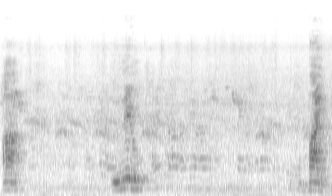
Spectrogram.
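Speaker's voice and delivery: isolated words with very long pauses; slow, halting write-along delivery; word-by-word dictation. Real, not acted. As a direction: say each word singly while writing it. Writing an example sentence word by word.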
